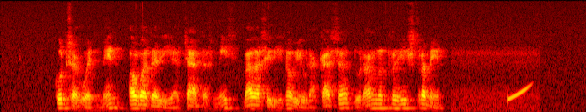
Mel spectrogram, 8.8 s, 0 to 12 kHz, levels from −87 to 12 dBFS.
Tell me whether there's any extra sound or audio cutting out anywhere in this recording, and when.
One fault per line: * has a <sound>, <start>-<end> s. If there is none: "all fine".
* has a chirp, 7.6-8.0 s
